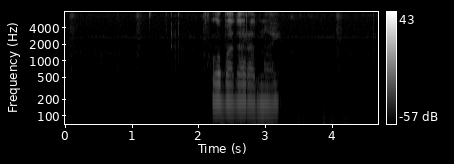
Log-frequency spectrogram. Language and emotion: Russian, neutral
